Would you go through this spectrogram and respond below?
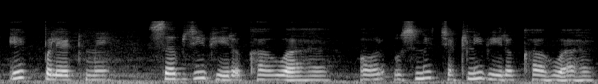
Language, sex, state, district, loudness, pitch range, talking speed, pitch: Hindi, female, Jharkhand, Garhwa, -17 LUFS, 205-250 Hz, 150 wpm, 220 Hz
